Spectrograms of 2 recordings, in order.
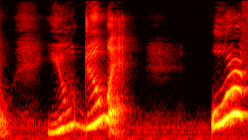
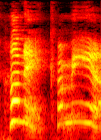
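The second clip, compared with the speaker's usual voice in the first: louder, higher call through laughter; calling out laughing; 6 semitones higher, 6 dB louder than usual. Real, not acted. Wife calling her husband into the room, laughing. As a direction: call across the room while giggling.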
